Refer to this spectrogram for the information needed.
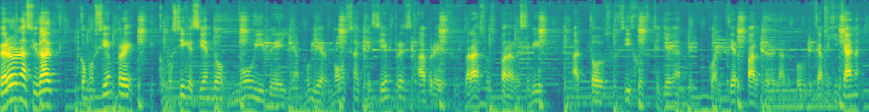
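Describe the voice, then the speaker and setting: Loud music plays in the background. The speaker talks at a fairly slow pace. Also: man. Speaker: radio announcer. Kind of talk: casual talk to camera, reminiscing. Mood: warm, nostalgic. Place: studio. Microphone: lapel.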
